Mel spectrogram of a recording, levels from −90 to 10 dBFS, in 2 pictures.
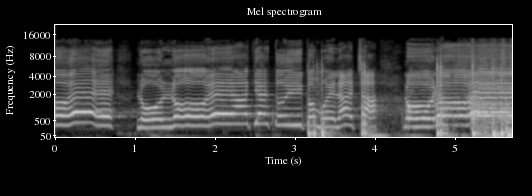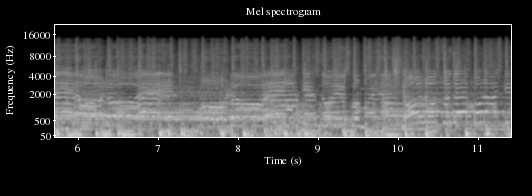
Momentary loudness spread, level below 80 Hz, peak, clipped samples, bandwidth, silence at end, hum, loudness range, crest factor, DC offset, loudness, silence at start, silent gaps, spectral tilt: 6 LU; -24 dBFS; 0 dBFS; under 0.1%; 15 kHz; 0 s; none; 3 LU; 14 dB; under 0.1%; -14 LUFS; 0 s; none; -5 dB/octave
